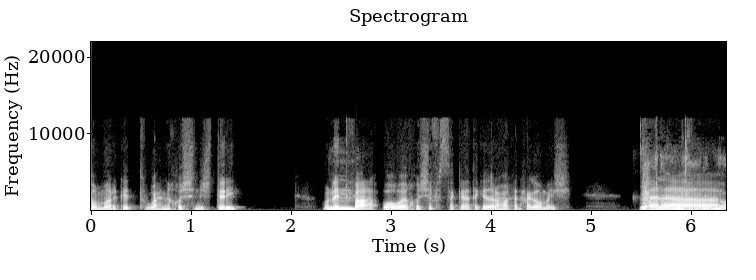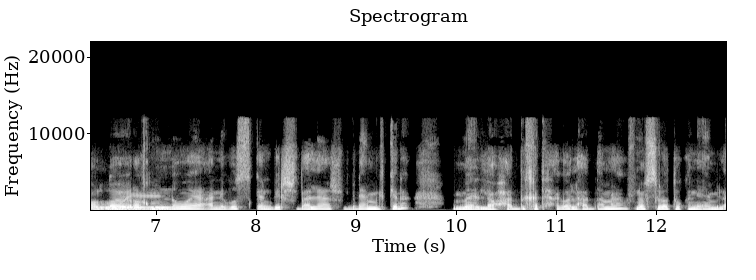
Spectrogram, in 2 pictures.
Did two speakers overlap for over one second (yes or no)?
yes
